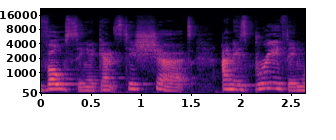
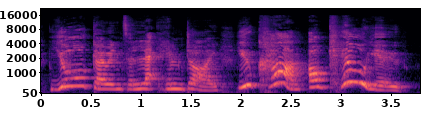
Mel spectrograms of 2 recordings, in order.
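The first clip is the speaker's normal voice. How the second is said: very loud, high frantic threat; raging, losing control; wild fury; 3 semitones higher, 8 dB louder than usual. A narrator's reading. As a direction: scream at him in desperation. Girl's desperate threat.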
